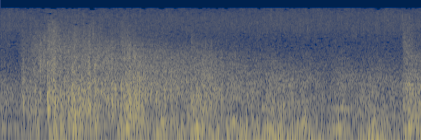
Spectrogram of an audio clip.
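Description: Thunder rolling over rain. A crack breaks about half a second in, then a low rumble fades over the next few seconds.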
